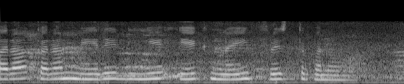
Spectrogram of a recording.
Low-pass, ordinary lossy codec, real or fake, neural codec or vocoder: none; none; real; none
